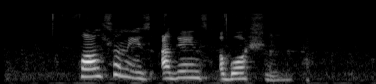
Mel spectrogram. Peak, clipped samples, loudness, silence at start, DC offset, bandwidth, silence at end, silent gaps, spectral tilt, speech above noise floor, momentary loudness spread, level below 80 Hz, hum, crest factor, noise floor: -2 dBFS; under 0.1%; -20 LUFS; 0.8 s; under 0.1%; 11.5 kHz; 0.85 s; none; -4.5 dB/octave; 38 dB; 23 LU; -64 dBFS; none; 20 dB; -58 dBFS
